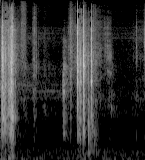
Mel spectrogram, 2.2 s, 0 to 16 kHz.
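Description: Plastic 8-track tape cartridge being turned over in the hand: a brief noise at the start, then a short cluster of light clicks and rattles about a second in.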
